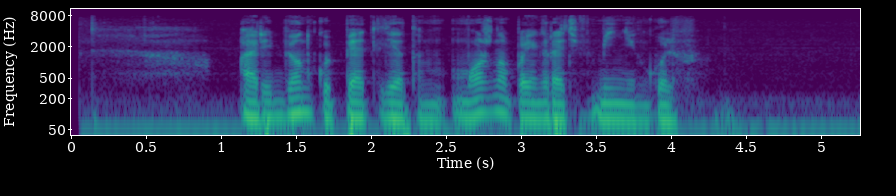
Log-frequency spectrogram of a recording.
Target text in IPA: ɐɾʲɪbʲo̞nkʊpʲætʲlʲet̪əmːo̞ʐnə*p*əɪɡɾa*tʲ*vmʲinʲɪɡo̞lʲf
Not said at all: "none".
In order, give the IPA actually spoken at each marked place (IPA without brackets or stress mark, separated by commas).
p, tʲ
